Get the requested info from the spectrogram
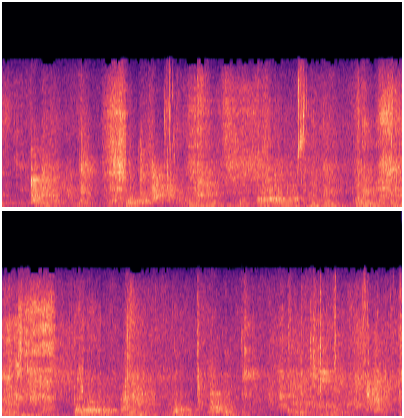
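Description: A man repeatedly blowing and wiping his nose into a cloth handkerchief, a run of noisy blows and sniffs with dull thuds and handkerchief rustling.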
